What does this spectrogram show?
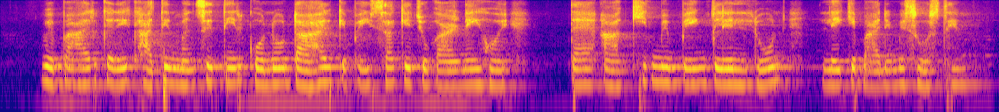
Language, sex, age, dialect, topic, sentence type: Chhattisgarhi, female, 18-24, Central, banking, statement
